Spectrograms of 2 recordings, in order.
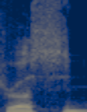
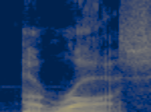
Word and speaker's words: Ross: from New York Times russed doat or however you pronounce his name and I don't care Ross not Russ d o u t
